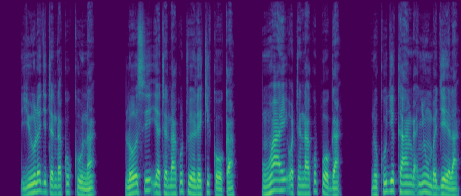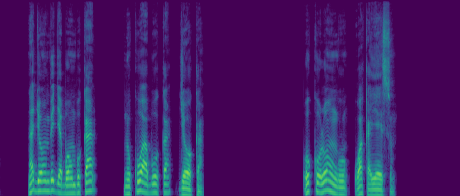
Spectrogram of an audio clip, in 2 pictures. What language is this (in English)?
Matengo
